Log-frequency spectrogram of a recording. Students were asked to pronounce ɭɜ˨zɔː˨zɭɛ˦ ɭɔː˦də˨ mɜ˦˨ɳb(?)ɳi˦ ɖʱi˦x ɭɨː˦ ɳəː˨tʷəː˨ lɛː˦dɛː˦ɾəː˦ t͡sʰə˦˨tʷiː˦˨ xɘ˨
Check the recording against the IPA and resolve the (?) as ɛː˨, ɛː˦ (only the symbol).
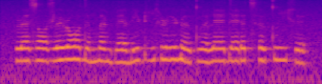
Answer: ɛː˨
